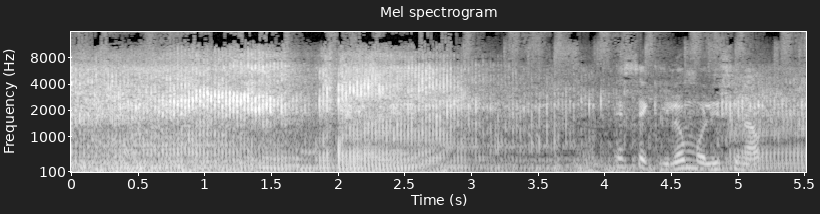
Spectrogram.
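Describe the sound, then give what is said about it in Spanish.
A small motorbike with a tiny engine revs loudly with a buzzy, high-pitched roar as it passes, then drops away after about three seconds as voices talk over the fading engine noise. “Eran esas motitos mínimas. Viste con ese motorcito.”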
